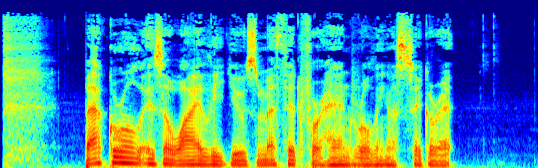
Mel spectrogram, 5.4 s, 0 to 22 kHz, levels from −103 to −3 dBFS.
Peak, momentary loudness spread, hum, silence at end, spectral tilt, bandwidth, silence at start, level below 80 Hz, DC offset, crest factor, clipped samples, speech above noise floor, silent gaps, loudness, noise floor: 0 dBFS; 7 LU; none; 0.9 s; -5.5 dB/octave; 16 kHz; 0.05 s; -32 dBFS; under 0.1%; 16 dB; under 0.1%; 44 dB; none; -16 LUFS; -59 dBFS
